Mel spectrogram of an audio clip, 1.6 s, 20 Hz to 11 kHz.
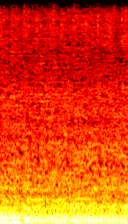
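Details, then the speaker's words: V6 fitted with Redback exhaust system full of holes: deep, uneven exhaust rumble with ragged puffing edge as it revs, ticking/knocking heard; bad exhaust leak, engine running rough. "It's running like crap. There's the ticking slash knocking."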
